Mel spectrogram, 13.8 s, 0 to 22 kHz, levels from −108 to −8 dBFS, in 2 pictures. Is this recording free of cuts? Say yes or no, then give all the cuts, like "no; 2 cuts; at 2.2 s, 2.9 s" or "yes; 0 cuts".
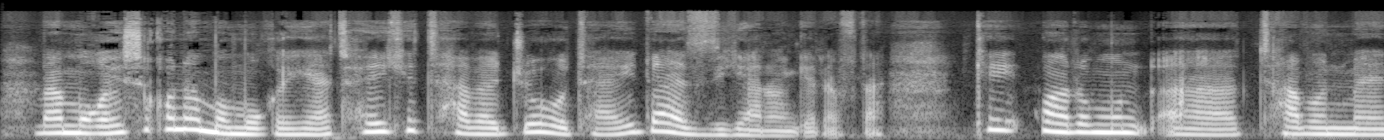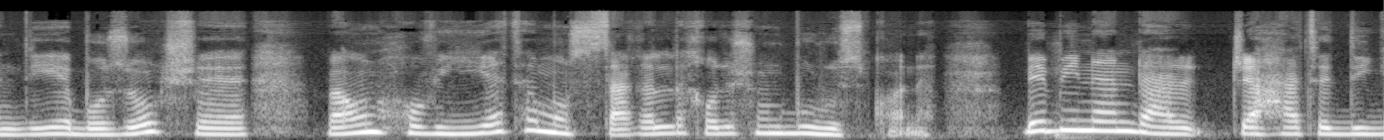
no; 2 cuts; at 5.2 s, 11.2 s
